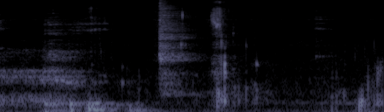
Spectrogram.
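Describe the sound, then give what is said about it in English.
Mouth sounds of someone sipping water, with a couple of short slurping bursts and soft swallowing noises, quiet and with no talking. “I'm just gonna take a sip of this water while the crowd applauses.”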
